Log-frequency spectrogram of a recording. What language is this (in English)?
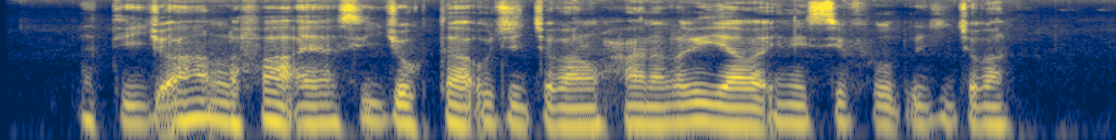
Somali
